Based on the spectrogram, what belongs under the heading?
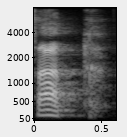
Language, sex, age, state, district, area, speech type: Nepali, male, 30-45, West Bengal, Kalimpong, rural, read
